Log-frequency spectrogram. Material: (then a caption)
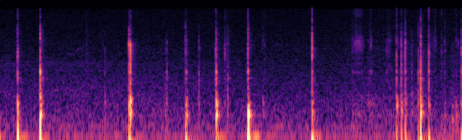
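Synthetic leather. A soccer ball is tapped in an irregular series of soft, dull thumps. The taps are deep and low, with brief sharp clicks on some strikes, and each dies away almost at once over a quiet background.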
